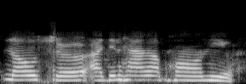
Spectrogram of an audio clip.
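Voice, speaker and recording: A woman's voice: mid-range voice, monotone, unhurried, no room sound. A woman working as a call center agent, curt and scripted on the phone. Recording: tinny phone line.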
